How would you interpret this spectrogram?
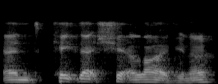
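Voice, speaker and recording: A man's voice: fairly low pitch, unhurried, a bit bright. A man in his fifties hosting a podcast, talking with rambling enthusiasm in a casual pub-style chat. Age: 50s. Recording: dull lo-fi line with faint noise.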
